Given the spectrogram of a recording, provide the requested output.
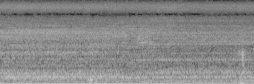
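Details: Chinese air heater after switch-off: loud, steady fan roar over a low hum, no knocks or rattles, during the shutdown purge cycle while still blowing warm air; normal.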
